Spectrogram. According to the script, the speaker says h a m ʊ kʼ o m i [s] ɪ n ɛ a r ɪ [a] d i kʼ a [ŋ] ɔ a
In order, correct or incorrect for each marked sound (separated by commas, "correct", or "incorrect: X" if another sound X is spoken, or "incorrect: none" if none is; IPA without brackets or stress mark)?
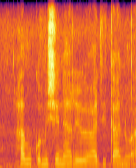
incorrect: ʃ, correct, incorrect: n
